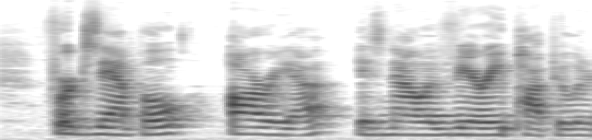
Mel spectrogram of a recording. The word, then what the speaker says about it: Arya: Right, but they spell it like the character on Game of Thrones. Arya. Not Arya like a song.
